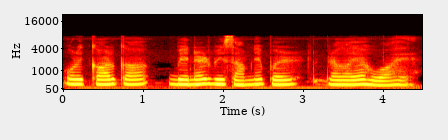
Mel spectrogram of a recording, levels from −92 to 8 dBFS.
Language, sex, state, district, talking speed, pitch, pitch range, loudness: Hindi, female, Arunachal Pradesh, Papum Pare, 145 wpm, 215 Hz, 200-220 Hz, -15 LUFS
